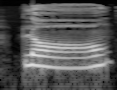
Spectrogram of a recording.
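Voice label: "long3", Mandarin Chinese; pinyin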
